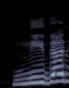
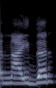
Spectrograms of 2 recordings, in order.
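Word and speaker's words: neither: नॉर आई R responsible नीदर ही या नाइदर जो भी आप प्रोनाउंस करते हैं ही नर आई एम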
